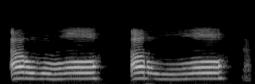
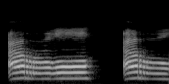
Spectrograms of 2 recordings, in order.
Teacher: jangan menggunakan bibir tapi pakai eh libatkan lidah makrasnya kan eh ujung lidah atau punggung lidah bertemu dengan gusi atas jadi bibirnya tidak boleh ikut ke atas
